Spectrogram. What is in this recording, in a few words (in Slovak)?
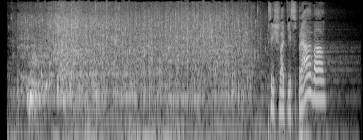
sms hlásky cz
